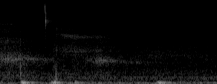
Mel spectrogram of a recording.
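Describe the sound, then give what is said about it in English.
Heavy dice tumble across a table, landing in a few dull thuds mixed with sharp clicks over about two seconds, fairly quiet, with no voices. “These dice are so heavy.”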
